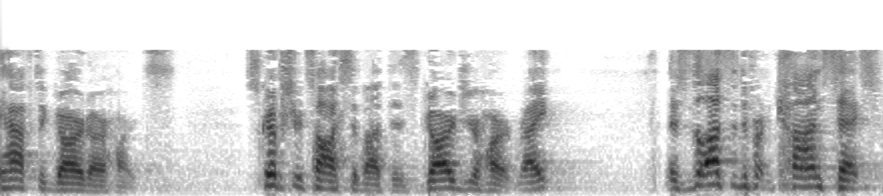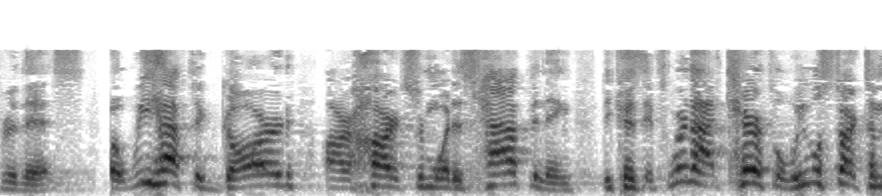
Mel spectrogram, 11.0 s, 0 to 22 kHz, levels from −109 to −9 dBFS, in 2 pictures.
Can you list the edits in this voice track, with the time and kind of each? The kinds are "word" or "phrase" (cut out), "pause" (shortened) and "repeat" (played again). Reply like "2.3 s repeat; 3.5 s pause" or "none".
6.1 s pause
